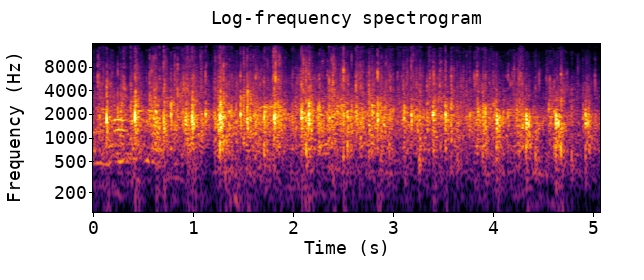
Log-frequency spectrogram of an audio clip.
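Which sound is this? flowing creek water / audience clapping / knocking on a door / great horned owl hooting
audience clapping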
